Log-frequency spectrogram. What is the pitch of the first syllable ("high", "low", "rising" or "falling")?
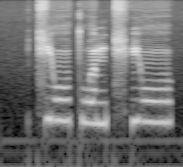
high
